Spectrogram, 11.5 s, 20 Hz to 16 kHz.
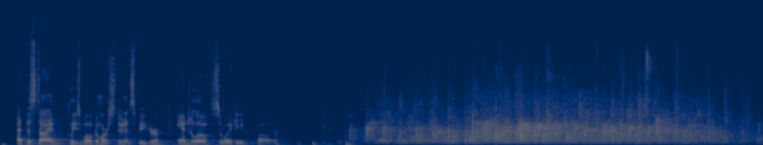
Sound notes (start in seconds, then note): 5.2 applause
